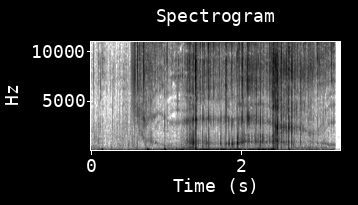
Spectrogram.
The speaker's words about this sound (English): the pop rocks, of course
